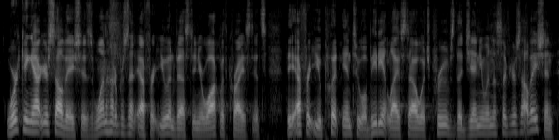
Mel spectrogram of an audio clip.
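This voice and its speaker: A man preaching a sermon as pastor, swinging between loud, emphatic exhortation and quiet earnestness, often putting questions to the congregation. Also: mid-range voice.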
